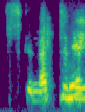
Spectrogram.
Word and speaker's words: Schenectady: Chelsey from Schenectady, did I say it right? Schenectady, Yes.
